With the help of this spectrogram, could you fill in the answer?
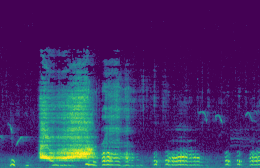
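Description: A male black grouse gives a loud, harsh hissing whoosh, then breaks into its bubbling song: repeated low, burbling, cooing phrases that roll on steadily with short gaps, no voices present.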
